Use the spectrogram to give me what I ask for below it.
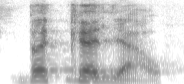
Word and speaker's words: bacalhau: B with a soft A, K, C with a soft A as well, Liao, which is a very difficult syllable to pronounce.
